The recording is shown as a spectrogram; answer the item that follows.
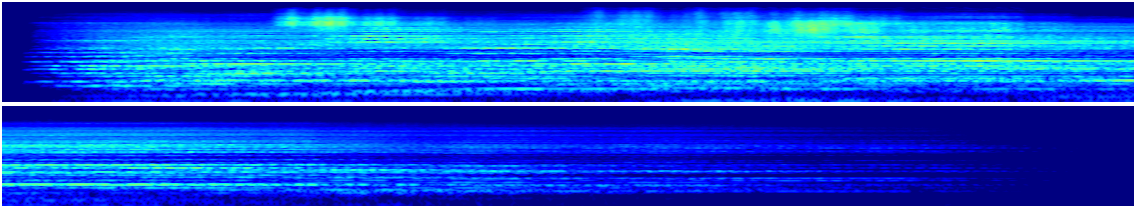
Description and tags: A mixture of choirs and synthesised sounds - one of many I have made for use as intros/backgrounds to give an unearthly feel. Part of my Atmospheres and Soundscapes pack which consists of sounds designed for use in music projects or as backgrounds intros and soundscapes for film and games.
